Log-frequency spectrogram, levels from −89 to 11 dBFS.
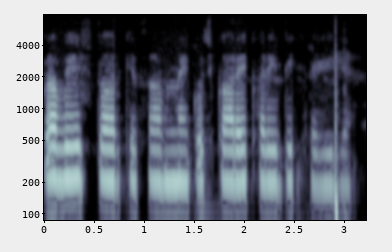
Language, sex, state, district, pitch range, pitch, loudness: Hindi, female, Assam, Kamrup Metropolitan, 200-210 Hz, 205 Hz, -21 LUFS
